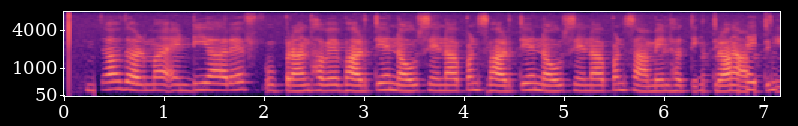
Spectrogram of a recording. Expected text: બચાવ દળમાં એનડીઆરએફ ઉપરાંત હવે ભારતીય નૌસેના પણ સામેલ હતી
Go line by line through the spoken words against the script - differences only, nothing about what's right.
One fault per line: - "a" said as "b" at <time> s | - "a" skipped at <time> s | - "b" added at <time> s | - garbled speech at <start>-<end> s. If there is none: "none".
- "ભારતીય નૌસેના પણ" added at 4.3 s
- garbled speech at 6.3-7.1 s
